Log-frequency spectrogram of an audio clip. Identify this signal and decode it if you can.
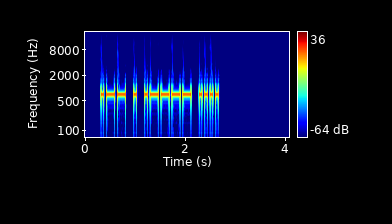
Morse code, heard as a keyed tone, about 22 wpm, 700 Hz. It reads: WE1H
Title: Four Challenging Letter-Number Combinations 22wpm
